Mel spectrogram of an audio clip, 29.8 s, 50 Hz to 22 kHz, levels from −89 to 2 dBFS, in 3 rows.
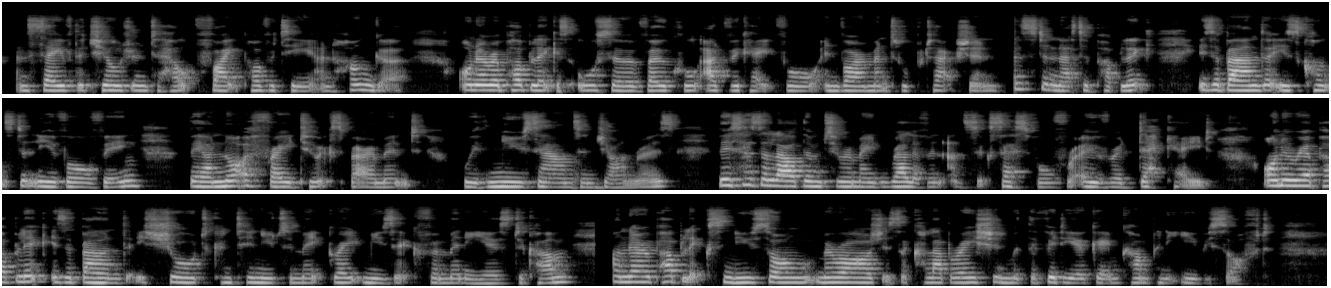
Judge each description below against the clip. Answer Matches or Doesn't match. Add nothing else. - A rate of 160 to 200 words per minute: Matches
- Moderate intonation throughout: Doesn't match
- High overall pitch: Matches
